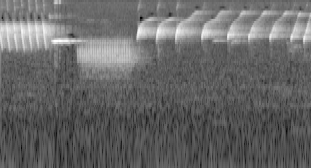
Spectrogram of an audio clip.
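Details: Short burst of canary song meant to make other canaries answer: a quick trill, a buzzy burr, then a string of rapid rising-and-falling chirps.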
